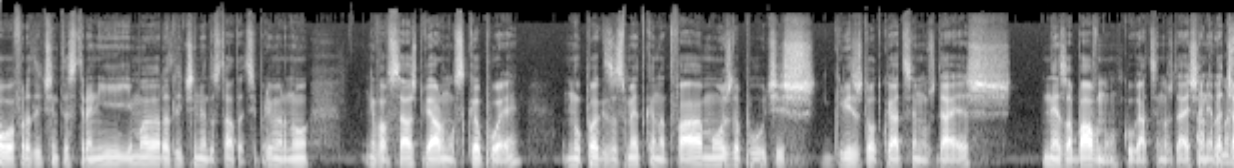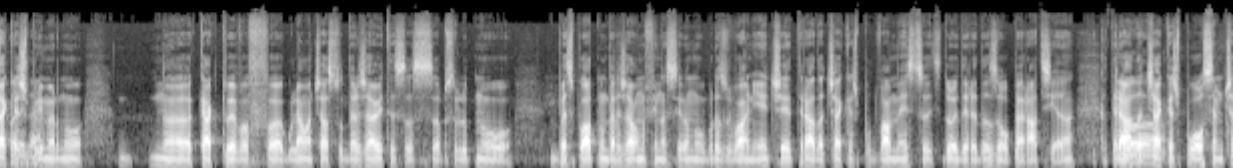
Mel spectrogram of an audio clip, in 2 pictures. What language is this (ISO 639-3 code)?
bul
